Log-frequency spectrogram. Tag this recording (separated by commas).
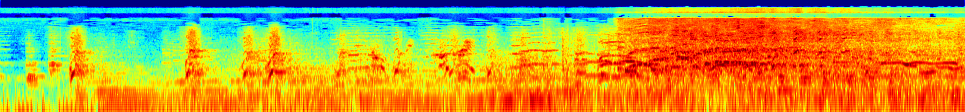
Bow-wow, Speech, Animal, Music, pets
